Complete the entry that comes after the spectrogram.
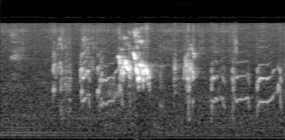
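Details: Lineolated parakeet (Catharina parakeet) uttering quick, bright chirps and warbled notes with a clear ringing tone, a louder cluster in the middle, then rhythmic chirps toward the end over a faint low hum.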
